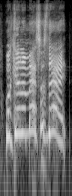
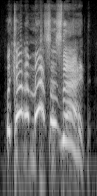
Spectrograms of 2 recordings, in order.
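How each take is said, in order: First: High, surprised pitch; pitched up in disbelief; voice going high. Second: Squeaky falsetto in shock; voice going high. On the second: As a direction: jump way up in disbelief. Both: Real, not acted. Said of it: "Sorry for the voice going high".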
